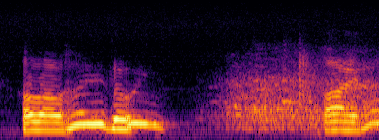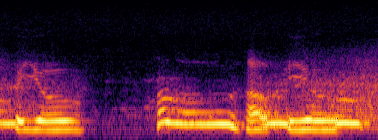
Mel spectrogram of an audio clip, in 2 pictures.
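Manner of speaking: put-on very slow, cracking teenage voice. Acting out a fifteen-year-old boy's new voice: imitating a fifteen-year-old's cracking voice. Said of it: "you get this voice".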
